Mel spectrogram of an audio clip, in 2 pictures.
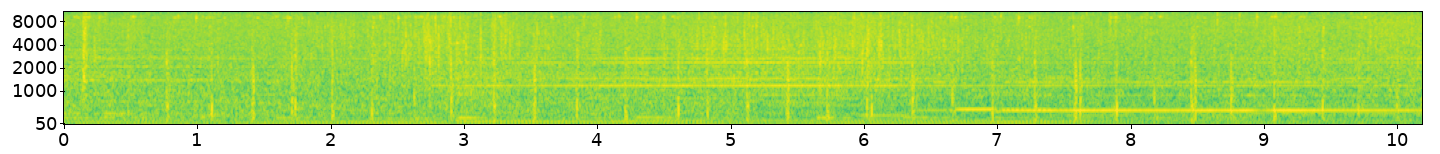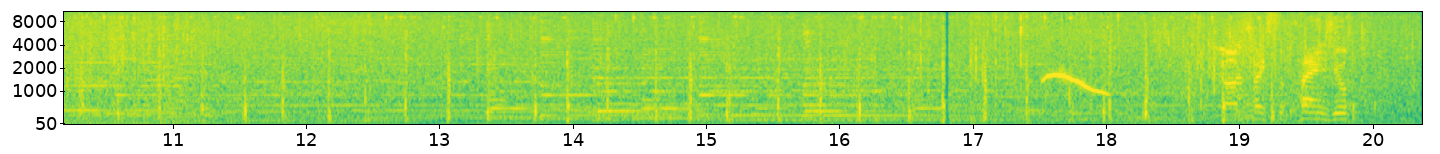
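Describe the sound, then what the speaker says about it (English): Heavy rain falls steadily in The Witcher 3, a dense continuous patter under game music and ambient tones throughout. "It's raining buckets."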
